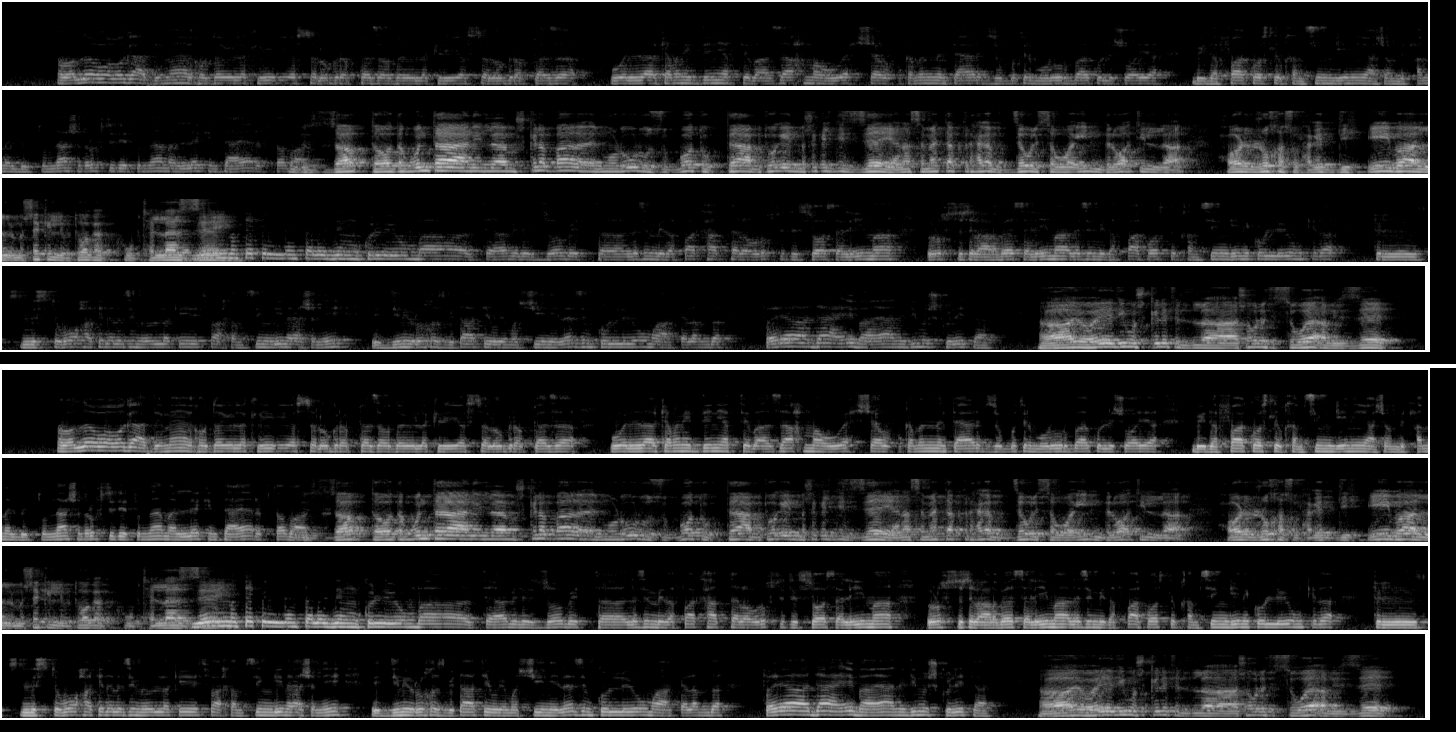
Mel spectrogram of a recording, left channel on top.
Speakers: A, on the right (about 50°); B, on the left (about 15°).
A: والله هو وجع دماغ وده يقول لك ليه يسطا الأجرة بكذا وده يقول لك ليه يسطا الأجرة بكذا وكمان الدنيا بتبقى زحمة ووحشة وكمان أنت عارف ظباط المرور بقى كل شوية بيدفعك وصل بخمسين جنيه عشان بتحمل بالتونة عشان رخصة التونة ملاك أنت عارف طبعا
B: بالظبط اه طب وانت يعني المشكلة بقى المرور والظباط وبتاع بتواجه المشاكل دي ازاي يعني انا سمعت اكتر حاجة بتزاول السواقين دلوقتي ال- حوار الرخص والحاجات دي ايه بقى المشاكل اللي بتواجهك وبتحلها ازاي
A: المشاكل اللي انت لازم كل يوم بقى تقابل الضابط آه، لازم بيدفعك حتى لو رخصة السواقة سليمة رخصة العربية سليمة لازم بيدفعك وصل بخمسين جنيه كل يوم كده في ال- الاستباحة كده لازم يقول لك ايه ادفع خمسين جنيه عشان ايه يديني الرخص بتاعتي ويمشيني لازم كل يوم على الكلام ده فهي ده عيبها يعني دي مشكلتها
B: ايوه هي دي مشكله ال- شغله السواقه بالذات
